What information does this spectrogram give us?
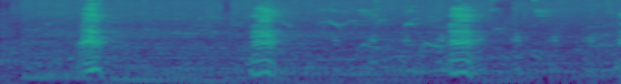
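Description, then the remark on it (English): Ducks quack in three distinct bursts spaced about a second apart, loud, over a steady background of softer flock chatter and ambient noise, at a duck farm along a canal in rural Vietnam. “We are at a duck farm that is along the canal. It's a little noisy over here.”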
